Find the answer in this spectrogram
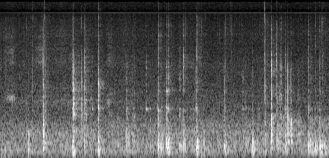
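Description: Sharp snapping static sparks jumping from a charged Sony CRT television, about a dozen short snaps at irregular intervals.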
